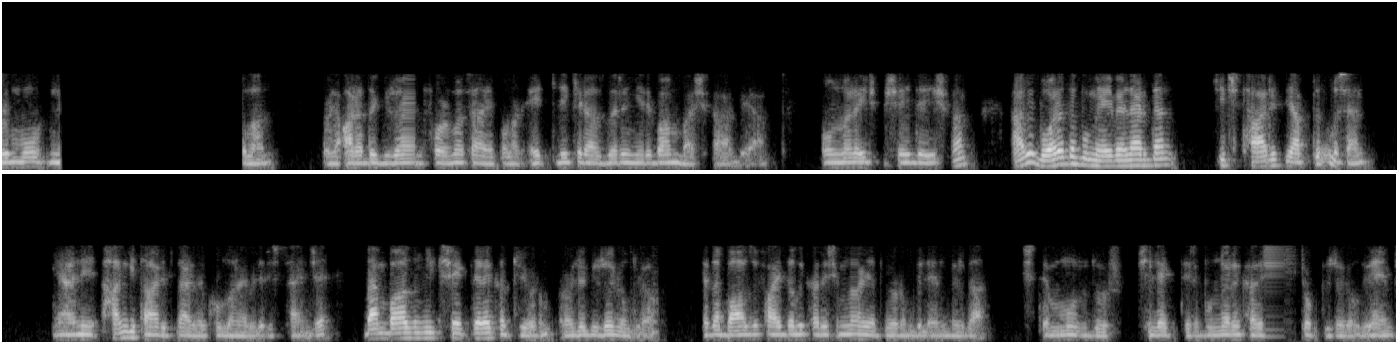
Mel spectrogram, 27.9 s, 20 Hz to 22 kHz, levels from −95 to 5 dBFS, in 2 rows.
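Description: Throughout, the iLBC codec is plainly audible. Nothing above 4 kHz survives, and the speech sounds rough and synthetic, which fits a 15.2 kbps iLBC coder.

From 0.59 to 2.41 s, an audio dropout to silence cuts about 1.8 s to total silence. The input was likely lost mid-flow.

Lost iLBC frames follow. At 4.04 to 4.16 s, 100 ms becomes a held, buzzy vowel. From 20.24 to 20.60 s, 200 ms of gaps are scattered, with the longest run around 70 ms. Around 22.46 s there is a brief 60 ms patch. From 26.60 to 26.98 s, 360 ms of the last pitch cycle repeats and fades. The speech recovers almost at once after each one.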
